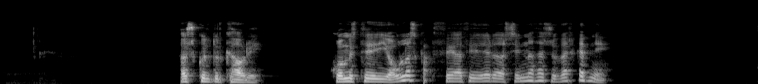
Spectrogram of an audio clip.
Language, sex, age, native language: Icelandic, male, 40-49, Icelandic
